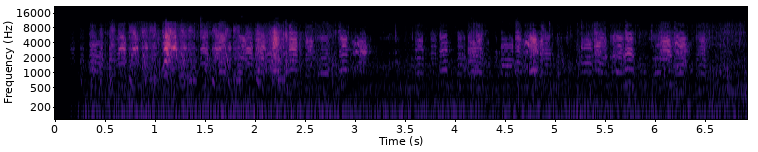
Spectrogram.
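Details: Finches chattering together, a dense overlapping stream of short, high, nasal chirps and twitters repeated irregularly throughout, with a low steady hum underneath.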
